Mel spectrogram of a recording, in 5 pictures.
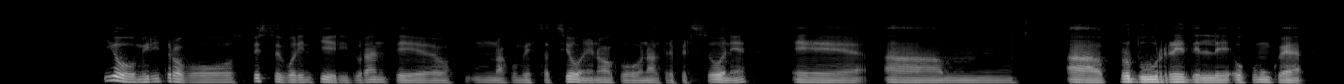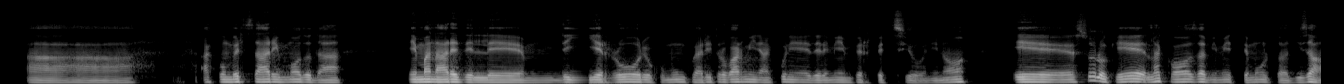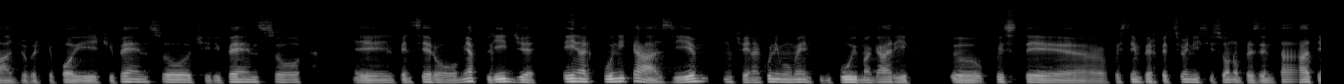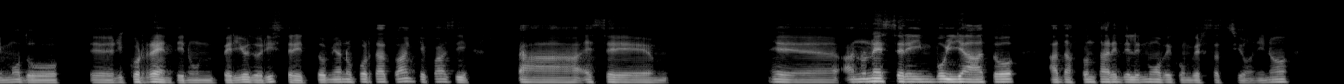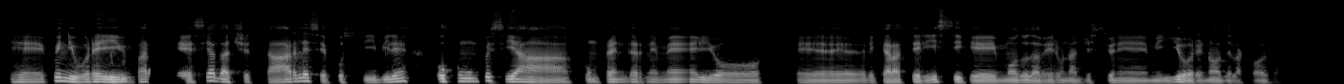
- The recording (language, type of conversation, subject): Italian, advice, Come posso accettare i miei errori nelle conversazioni con gli altri?
- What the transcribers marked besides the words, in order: tsk; sigh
